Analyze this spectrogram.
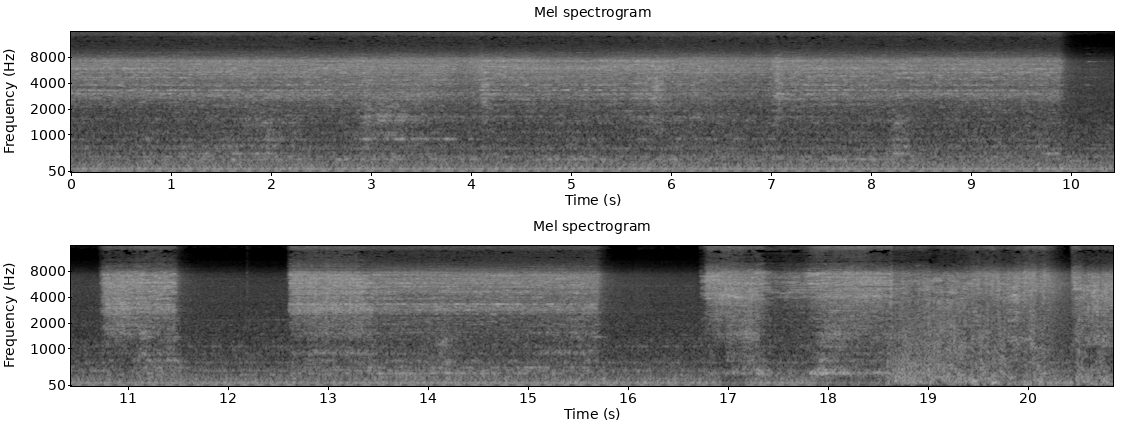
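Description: Machinery running steadily with a low hum and a broad hiss; the hiss drops out briefly a few times, and the low hum stops near the end.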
